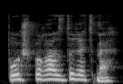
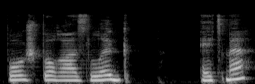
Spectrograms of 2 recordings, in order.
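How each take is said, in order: First: The last syllable of boğazlık starts with d. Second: The last syllable of boğazlık starts with l. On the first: "I said, ... Lık turned into dık" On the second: "You write here"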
